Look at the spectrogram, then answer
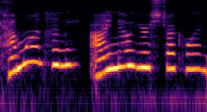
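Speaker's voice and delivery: put-on very high, funny little Southern accent. Retelling what Rebecca said on arriving: Rebecca's funny little Southern accent. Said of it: "she has this funny little Southern accent".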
